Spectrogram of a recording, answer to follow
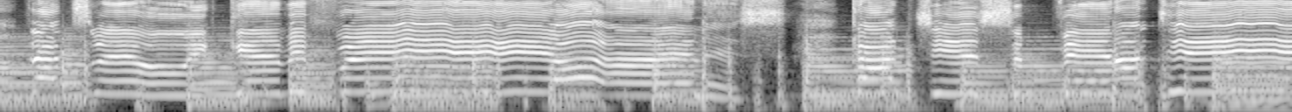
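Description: Live song: a woman singing, her voice sliding and wavering between notes, over chords on a hollow-body electric guitar.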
